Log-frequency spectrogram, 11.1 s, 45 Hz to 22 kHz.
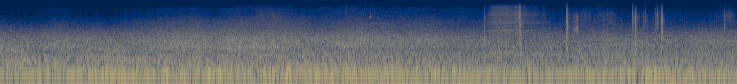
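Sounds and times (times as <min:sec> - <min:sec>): road rumble inside car: 0:00.0 - 0:11.0.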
